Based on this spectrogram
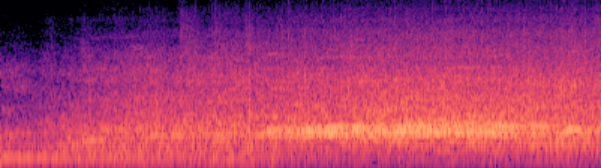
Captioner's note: laughter and applause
